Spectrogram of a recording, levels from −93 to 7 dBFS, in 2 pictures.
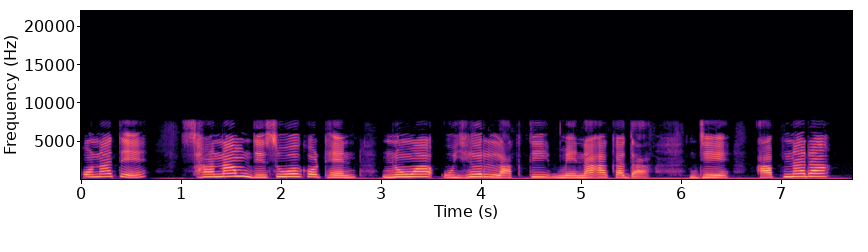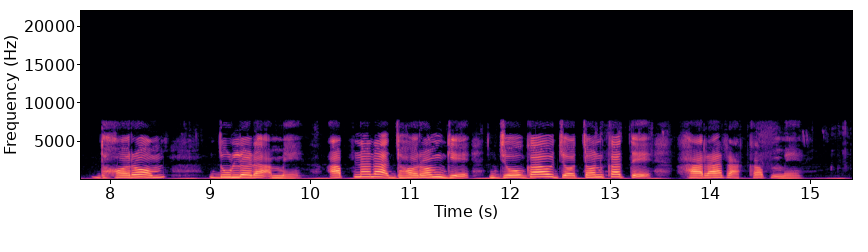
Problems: none marked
